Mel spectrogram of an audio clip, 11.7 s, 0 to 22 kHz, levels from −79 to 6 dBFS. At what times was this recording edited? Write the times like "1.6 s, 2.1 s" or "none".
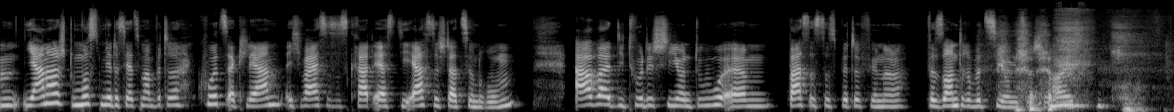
none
